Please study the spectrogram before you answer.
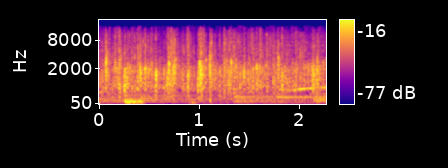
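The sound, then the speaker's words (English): A church audience claps hands in praise during a morning service. The clapping is dense and continuous, fairly faint, and runs steadily through the whole stretch. “come on, give God a hand clap of praise.”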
